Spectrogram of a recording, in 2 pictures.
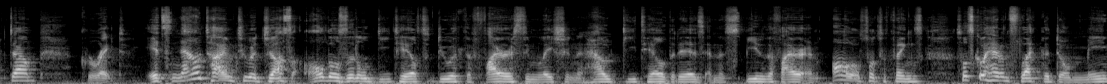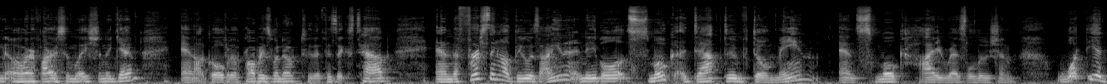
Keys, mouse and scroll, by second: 0.0-1.3 drag, 2.4-10.8 middle drag, 10.8-13.5 right drag, 13.5 middle click, 19.0-22.1 drag.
